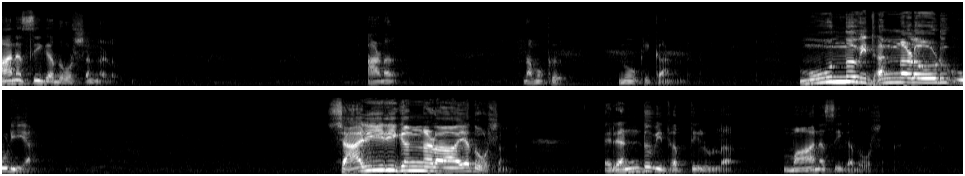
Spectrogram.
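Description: An elderly man speaks calmly and close by, in short bursts with long pauses.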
